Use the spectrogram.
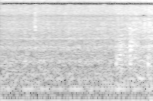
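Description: Spicy mix hitting a hot frying pan with tomato already in it, giving a steady close sizzle throughout that swells a little toward the end as the food is stirred; no talking.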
